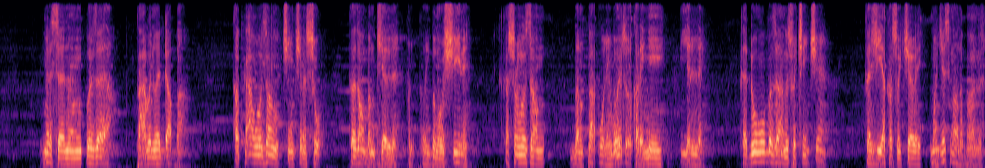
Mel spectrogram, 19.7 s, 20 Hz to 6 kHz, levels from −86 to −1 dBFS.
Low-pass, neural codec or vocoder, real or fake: 5.4 kHz; codec, 24 kHz, 0.9 kbps, WavTokenizer, medium music audio release; fake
